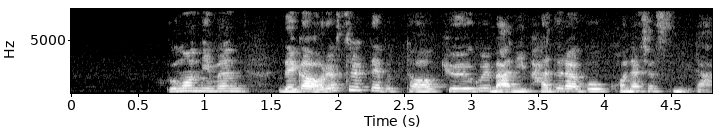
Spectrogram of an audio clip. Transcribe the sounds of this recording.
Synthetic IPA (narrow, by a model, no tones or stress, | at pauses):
pumoɲːimɯnːe̞ɡaʌɾjʌs͈ɯɭt͈e̞butʰʌkjojuɡɯɭmaɲipadɯɾaɡokwʌnɦaɕʰʌs͈ɯmɲida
